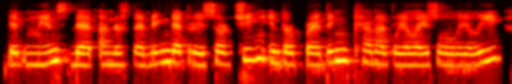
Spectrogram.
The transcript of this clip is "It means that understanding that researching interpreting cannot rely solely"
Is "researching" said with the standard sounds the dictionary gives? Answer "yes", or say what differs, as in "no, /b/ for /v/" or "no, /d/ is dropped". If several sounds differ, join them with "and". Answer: yes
